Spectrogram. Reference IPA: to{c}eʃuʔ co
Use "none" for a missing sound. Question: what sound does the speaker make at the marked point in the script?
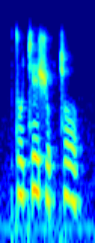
c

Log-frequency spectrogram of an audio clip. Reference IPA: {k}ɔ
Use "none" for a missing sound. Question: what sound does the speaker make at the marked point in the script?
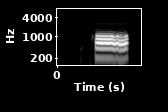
k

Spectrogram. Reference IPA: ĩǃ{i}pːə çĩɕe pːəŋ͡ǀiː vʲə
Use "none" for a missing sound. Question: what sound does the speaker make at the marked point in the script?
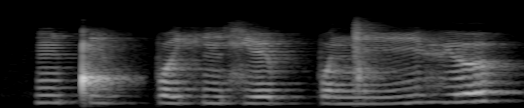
i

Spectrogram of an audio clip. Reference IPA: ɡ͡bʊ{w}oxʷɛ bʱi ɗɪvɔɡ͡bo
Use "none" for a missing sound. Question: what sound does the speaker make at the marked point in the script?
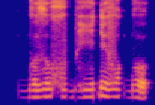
ð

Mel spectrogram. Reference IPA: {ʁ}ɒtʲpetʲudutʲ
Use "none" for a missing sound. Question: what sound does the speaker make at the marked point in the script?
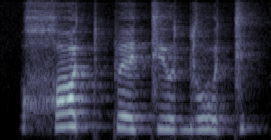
χ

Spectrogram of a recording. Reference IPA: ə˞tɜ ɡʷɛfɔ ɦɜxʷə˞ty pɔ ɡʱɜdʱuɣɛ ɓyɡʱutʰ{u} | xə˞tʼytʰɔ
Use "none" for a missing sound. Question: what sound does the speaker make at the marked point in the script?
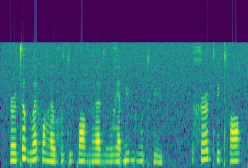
y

